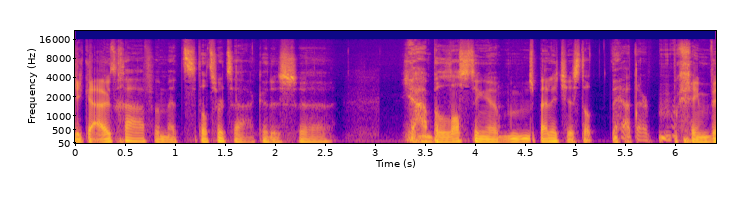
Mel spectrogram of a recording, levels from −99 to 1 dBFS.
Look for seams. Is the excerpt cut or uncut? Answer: cut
